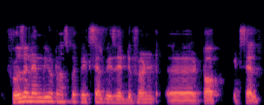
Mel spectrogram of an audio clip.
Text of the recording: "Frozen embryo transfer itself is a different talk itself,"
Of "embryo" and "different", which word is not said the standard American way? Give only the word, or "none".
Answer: embryo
